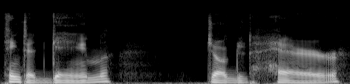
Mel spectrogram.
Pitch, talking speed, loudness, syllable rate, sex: 95 Hz, 70 wpm, -18 LUFS, 2.4 syllables/s, male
